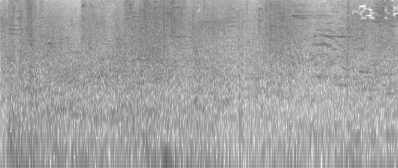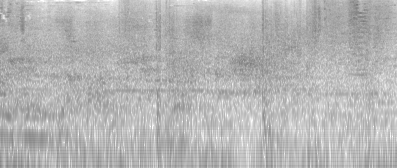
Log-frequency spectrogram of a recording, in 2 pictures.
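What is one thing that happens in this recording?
Game spells whoosh, crackle and clash in a busy fight.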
